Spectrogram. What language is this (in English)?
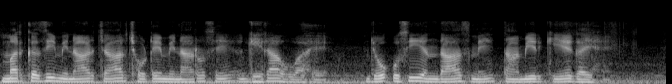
Urdu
